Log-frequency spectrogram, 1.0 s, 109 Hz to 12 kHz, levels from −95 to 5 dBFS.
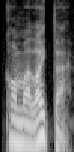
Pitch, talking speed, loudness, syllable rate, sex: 125 Hz, 240 wpm, -14 LUFS, 4.9 syllables/s, male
